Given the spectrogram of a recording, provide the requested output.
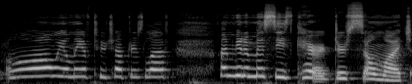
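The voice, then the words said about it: Strained, failing voice. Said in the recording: “I can tell I'm losing my voice.”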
